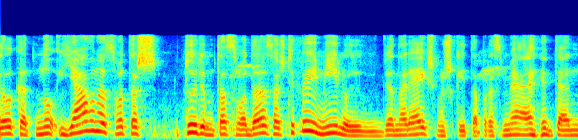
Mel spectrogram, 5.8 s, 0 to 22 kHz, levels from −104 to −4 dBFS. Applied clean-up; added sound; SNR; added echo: none; none; none; none.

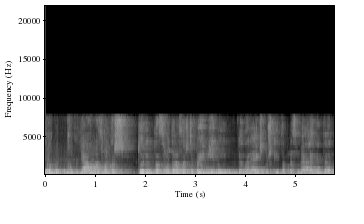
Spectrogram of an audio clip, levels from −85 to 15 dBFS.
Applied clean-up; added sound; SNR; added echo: neural separator model SepFormer DNS4.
